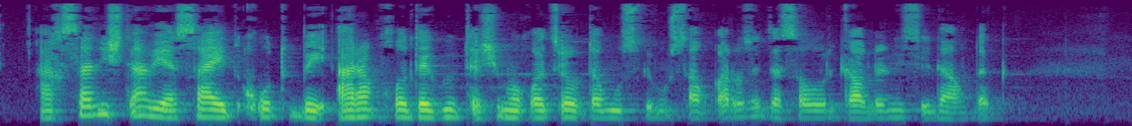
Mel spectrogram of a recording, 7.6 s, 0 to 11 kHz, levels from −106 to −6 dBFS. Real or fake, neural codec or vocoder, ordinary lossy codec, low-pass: real; none; MP3, 96 kbps; 9.9 kHz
